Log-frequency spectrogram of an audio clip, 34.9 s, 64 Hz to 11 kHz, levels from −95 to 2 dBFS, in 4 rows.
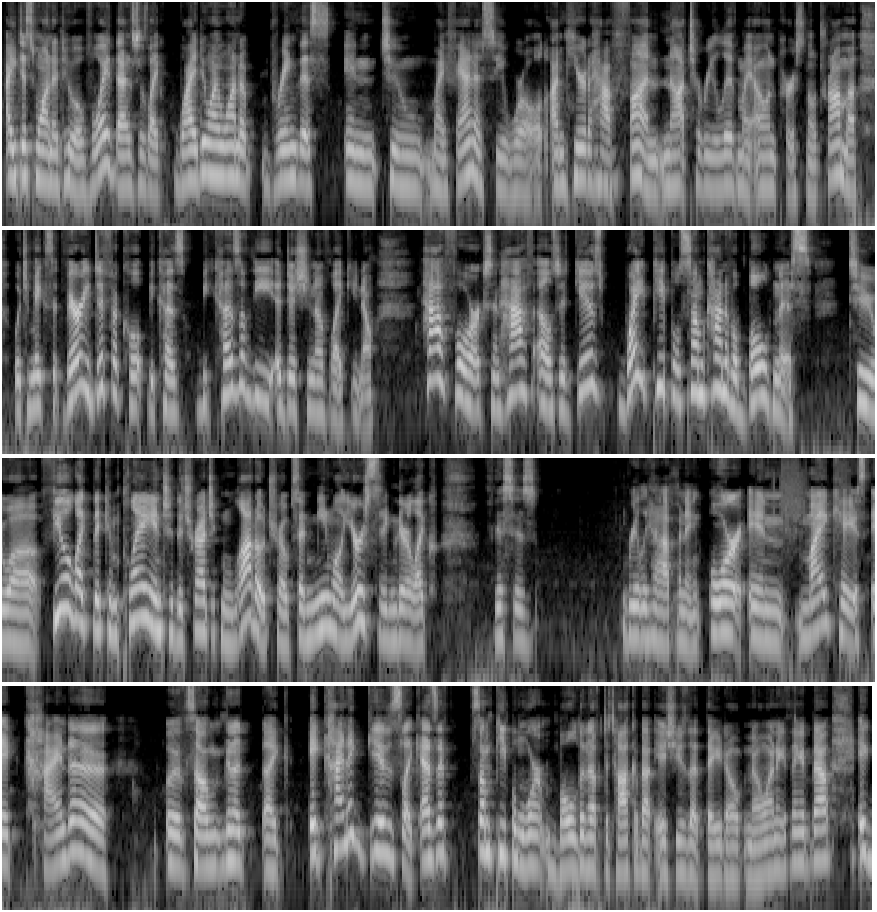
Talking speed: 200 wpm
